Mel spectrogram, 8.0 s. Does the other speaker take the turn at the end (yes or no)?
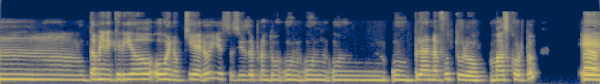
yes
